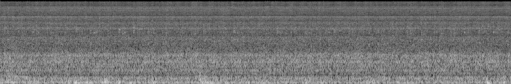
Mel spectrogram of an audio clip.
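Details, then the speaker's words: Ford F-100 V8 just started after a tune-up with new plugs and wires: even, steady smooth idle rumble with no ticking or clicking on top, not smoking. "pretty steady [Music] no clicking or ticking or anything"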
